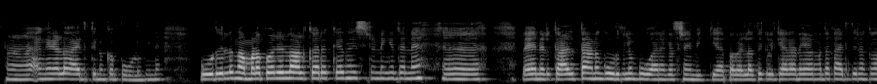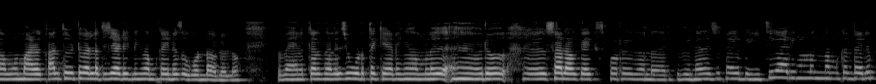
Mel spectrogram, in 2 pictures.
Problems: none marked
